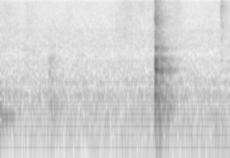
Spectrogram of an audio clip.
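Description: A faint tick about half a second in, then a single sharp knock about a second and a half in that dies away quickly.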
